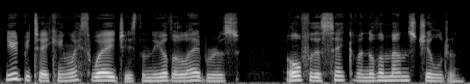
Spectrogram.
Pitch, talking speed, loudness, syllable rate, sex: 175 Hz, 205 wpm, -18 LUFS, 6.1 syllables/s, female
